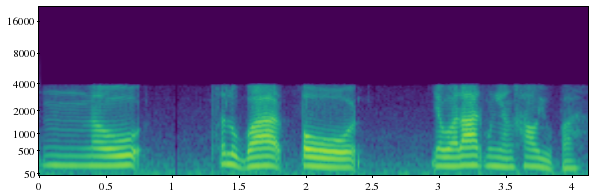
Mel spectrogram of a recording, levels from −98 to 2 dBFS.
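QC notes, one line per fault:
1.02–1.05 s and 3.32–3.34 s, packet loss on an ADPCM call: about 20 ms, then 10 ms, drops to hard-edged silence, a flat gap in the waveform and a blank vertical stripe below the 4 kHz band ceiling of the 32 kbit/s G.726 stream. The decoder's predictor and step size lose sync with the sender, so the speech resumes slightly distorted before settling.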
